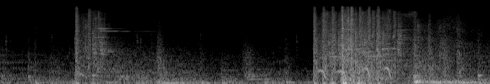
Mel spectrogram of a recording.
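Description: Raider gunfire in Fallout 4 erupts in bursts of shots, with a louder, denser volley near the end over steady game ambience.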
